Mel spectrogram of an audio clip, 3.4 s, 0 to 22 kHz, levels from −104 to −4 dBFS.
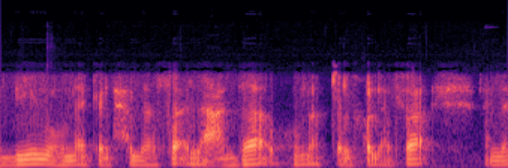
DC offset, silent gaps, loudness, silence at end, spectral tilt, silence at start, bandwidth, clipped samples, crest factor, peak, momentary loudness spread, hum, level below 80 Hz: under 0.1%; none; -31 LUFS; 0 s; -8 dB/octave; 0 s; 7.2 kHz; under 0.1%; 22 dB; -10 dBFS; 6 LU; none; -56 dBFS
